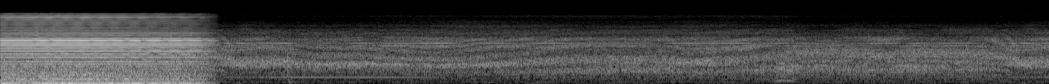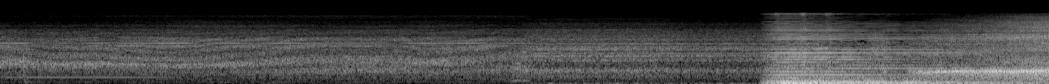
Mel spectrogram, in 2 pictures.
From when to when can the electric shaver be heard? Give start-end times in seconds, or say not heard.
0.0-2.2, 18.1-20.9.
